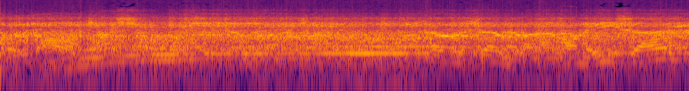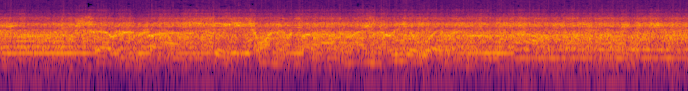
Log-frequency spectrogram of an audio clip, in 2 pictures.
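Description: CB radio receiving distant stations during a skip opening: garbled, overlapping voices over steady hiss, with steady whistle tones coming and going as carriers clash.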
